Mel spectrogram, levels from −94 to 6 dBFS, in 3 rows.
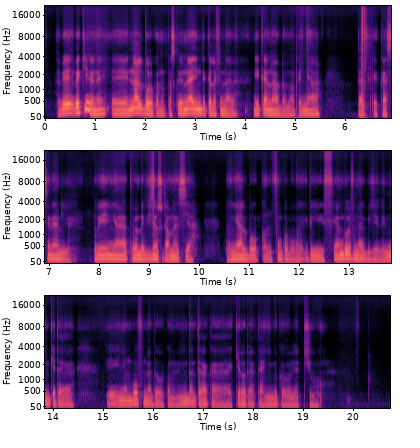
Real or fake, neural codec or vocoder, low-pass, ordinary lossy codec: fake; autoencoder, 48 kHz, 32 numbers a frame, DAC-VAE, trained on Japanese speech; none; none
